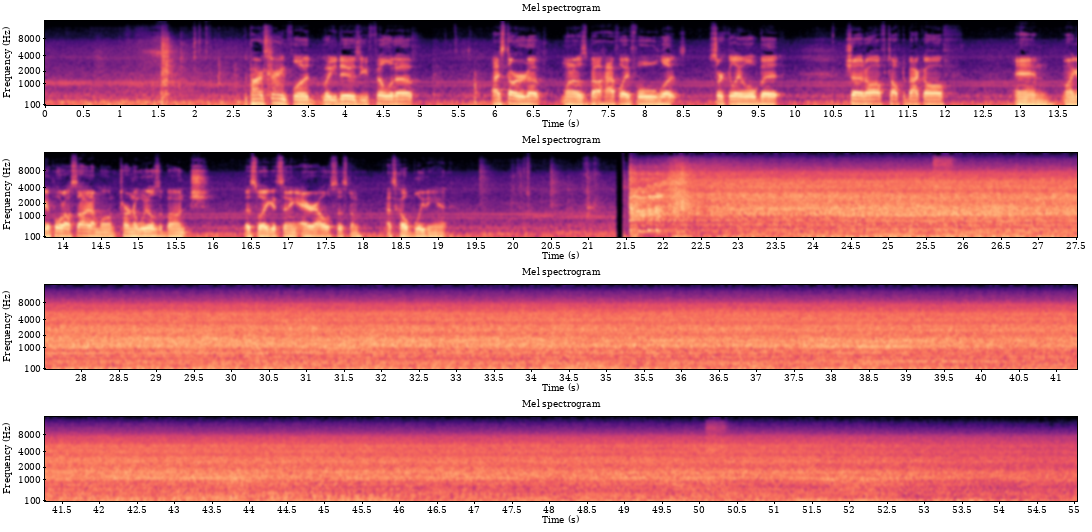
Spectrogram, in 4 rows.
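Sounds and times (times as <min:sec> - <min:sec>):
diesel engine idling: 0:21.5 - 0:55.0.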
